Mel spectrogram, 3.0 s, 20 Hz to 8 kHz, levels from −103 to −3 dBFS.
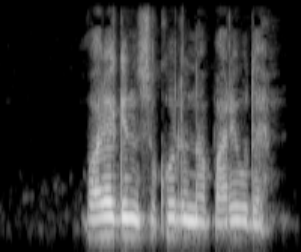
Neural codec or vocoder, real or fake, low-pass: none; real; 7.2 kHz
